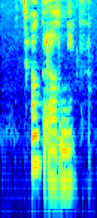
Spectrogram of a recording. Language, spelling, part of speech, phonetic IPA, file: Polish, ogrodnik, noun, [ɔˈɡrɔdʲɲik], LL-Q809 (pol)-ogrodnik.wav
